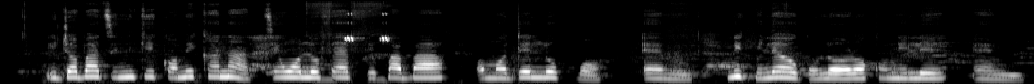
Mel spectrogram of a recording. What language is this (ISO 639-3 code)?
yor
